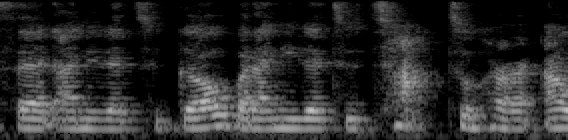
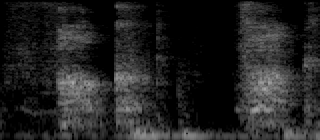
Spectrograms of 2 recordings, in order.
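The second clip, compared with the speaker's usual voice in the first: whispered curse; 10 dB quieter than usual. Retold or imitated. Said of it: "I'm like".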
